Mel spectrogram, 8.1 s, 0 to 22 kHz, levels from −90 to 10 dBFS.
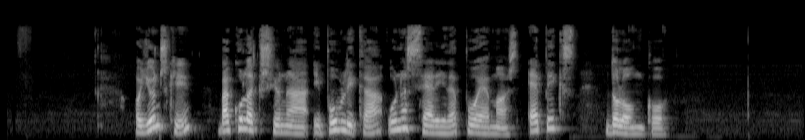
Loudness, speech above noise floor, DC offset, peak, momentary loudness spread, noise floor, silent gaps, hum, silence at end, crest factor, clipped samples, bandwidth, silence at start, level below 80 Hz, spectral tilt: -24 LUFS; 49 dB; under 0.1%; -2 dBFS; 9 LU; -72 dBFS; none; none; 1.4 s; 24 dB; under 0.1%; 11.5 kHz; 1.35 s; -76 dBFS; -4.5 dB/octave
